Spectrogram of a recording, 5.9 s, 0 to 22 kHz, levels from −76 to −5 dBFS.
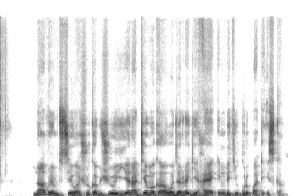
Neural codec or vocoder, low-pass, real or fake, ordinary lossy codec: autoencoder, 48 kHz, 128 numbers a frame, DAC-VAE, trained on Japanese speech; none; fake; none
